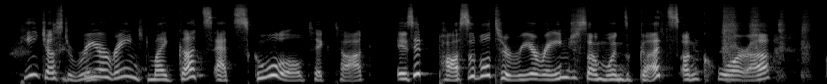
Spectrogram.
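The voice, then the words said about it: Imitates TikTok text-to-speech lady voice. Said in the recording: “doing the TikTok lady voice”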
